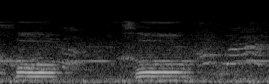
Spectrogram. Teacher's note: Infitah dia masih terbuka antara lidah dengan langit-langit, mulutnya masih terbuka.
